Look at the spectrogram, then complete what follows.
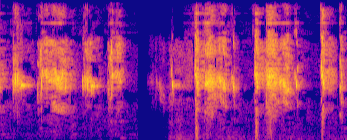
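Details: Long-tailed shrike lure song for silent birds: thin high buzzy notes in short bursts, then scratchy harsh phrases over a faint low hum.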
